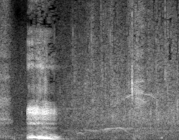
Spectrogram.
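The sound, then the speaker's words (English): A sudden, loud, accidental burst of clapping lasting under half a second, standing alone against a quiet background hiss before fading out. “Whoops, incidental clapping.”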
